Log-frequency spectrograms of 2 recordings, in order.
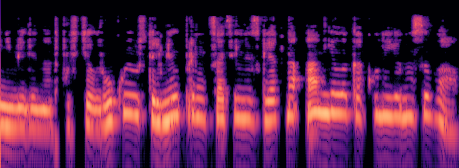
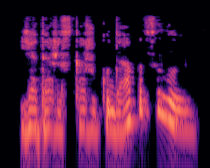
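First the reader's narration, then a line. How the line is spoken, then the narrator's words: Passionate whisper. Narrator (Russian): страстным шепотом продолжал Артью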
